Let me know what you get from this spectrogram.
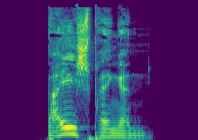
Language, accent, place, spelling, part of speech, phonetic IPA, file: German, Germany, Berlin, beisprängen, verb, [ˈbaɪ̯ˌʃpʁɛŋən], De-beisprängen.ogg
- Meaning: first/third-person plural dependent subjunctive II of beispringen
